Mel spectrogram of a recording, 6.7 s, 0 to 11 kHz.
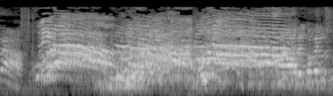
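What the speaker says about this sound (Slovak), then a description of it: "Prváci, ktorí sú tu, zakričia 3-krát hurá!" A crowd of first-grade schoolchildren at a school farewell event shout hurray together three times, each a loud, sustained burst of massed young voices.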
